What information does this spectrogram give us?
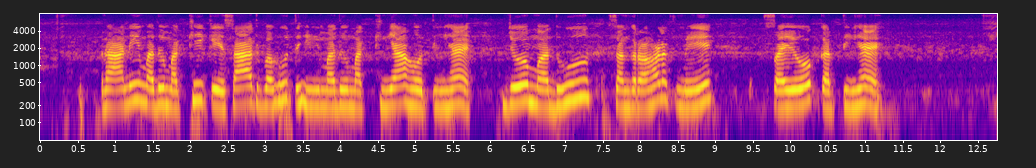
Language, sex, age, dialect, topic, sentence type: Hindi, female, 36-40, Kanauji Braj Bhasha, agriculture, statement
